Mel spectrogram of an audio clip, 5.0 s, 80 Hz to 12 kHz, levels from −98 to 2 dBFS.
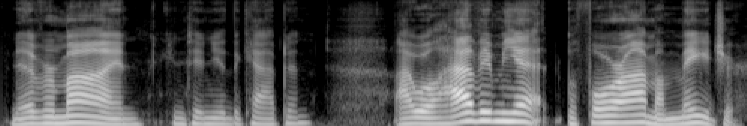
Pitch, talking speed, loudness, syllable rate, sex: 165 Hz, 170 wpm, -18 LUFS, 5.1 syllables/s, female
